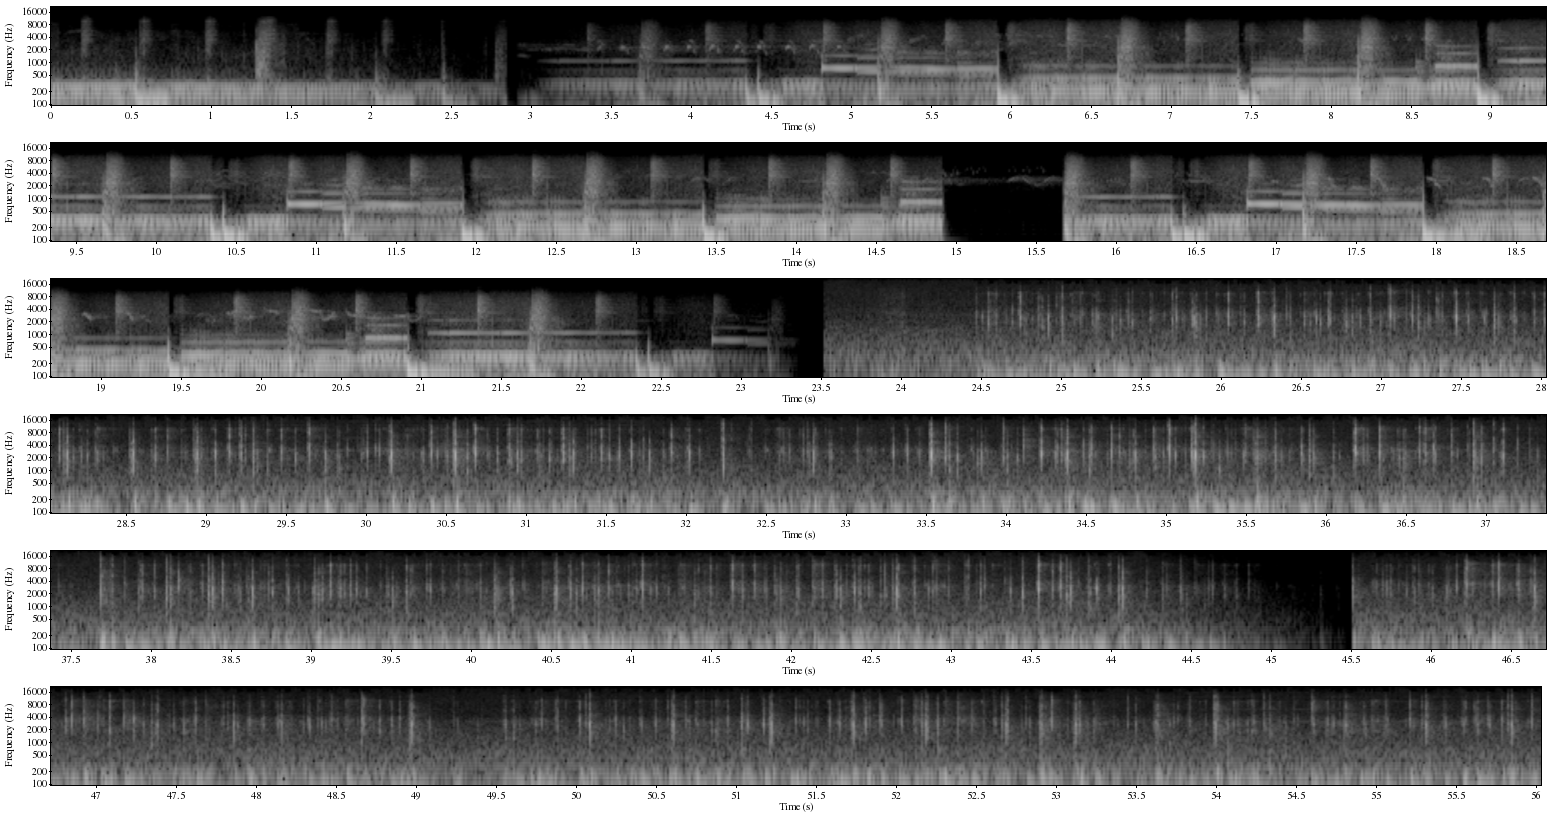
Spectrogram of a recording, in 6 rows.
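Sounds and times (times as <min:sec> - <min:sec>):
mechanical keyboard typing: 0:24.4 - 0:44.9, 0:45.5 - 0:56.0.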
